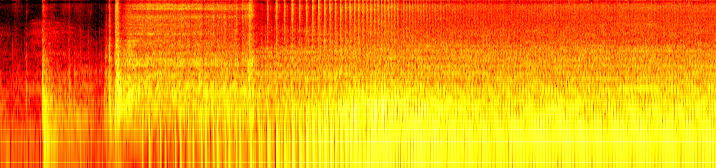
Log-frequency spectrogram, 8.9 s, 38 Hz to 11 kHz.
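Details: Kohler CV460 single-cylinder engine on 28-year-old Simplicity mower, after carb rebuild, new fuel pump, blown head gasket replaced and fresh oil: brief crank, catches on second try, revs up, then settles into a steady even idle. Healthy start and run.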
